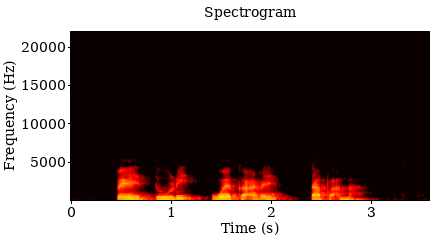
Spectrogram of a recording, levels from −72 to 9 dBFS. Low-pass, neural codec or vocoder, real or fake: 5.4 kHz; codec, 16 kHz, 4 kbps, X-Codec, HuBERT features, trained on LibriSpeech; fake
